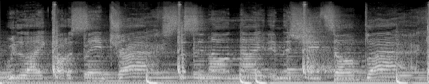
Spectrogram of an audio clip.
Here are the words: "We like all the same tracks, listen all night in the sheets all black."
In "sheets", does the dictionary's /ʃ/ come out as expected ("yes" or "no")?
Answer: yes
